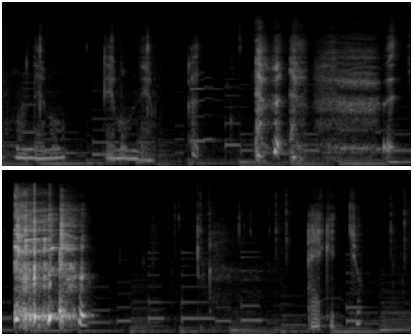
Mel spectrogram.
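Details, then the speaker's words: Girl with a throat cold who says she coughs with every word she speaks, though it is better than at the weekend: a harsh cough burst between stretches of talking, with music in the background. "진짜 오랜만에 폰는데 한마디 할 때마다 기침이 너무 나서 금요일부터 주말보다는 많이 나아졌어요."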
